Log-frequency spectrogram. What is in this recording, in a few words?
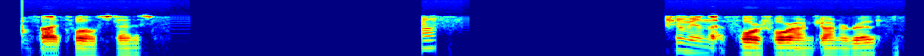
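Raleigh Police Southeast District Dispatch, p25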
